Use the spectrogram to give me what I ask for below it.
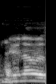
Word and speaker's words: Nuno: Nunes, is it? – Nuno, isn't it? – Nuno, yeah. So he's had to come in and deal with this from Kane.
